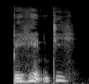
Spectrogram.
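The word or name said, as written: behændig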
